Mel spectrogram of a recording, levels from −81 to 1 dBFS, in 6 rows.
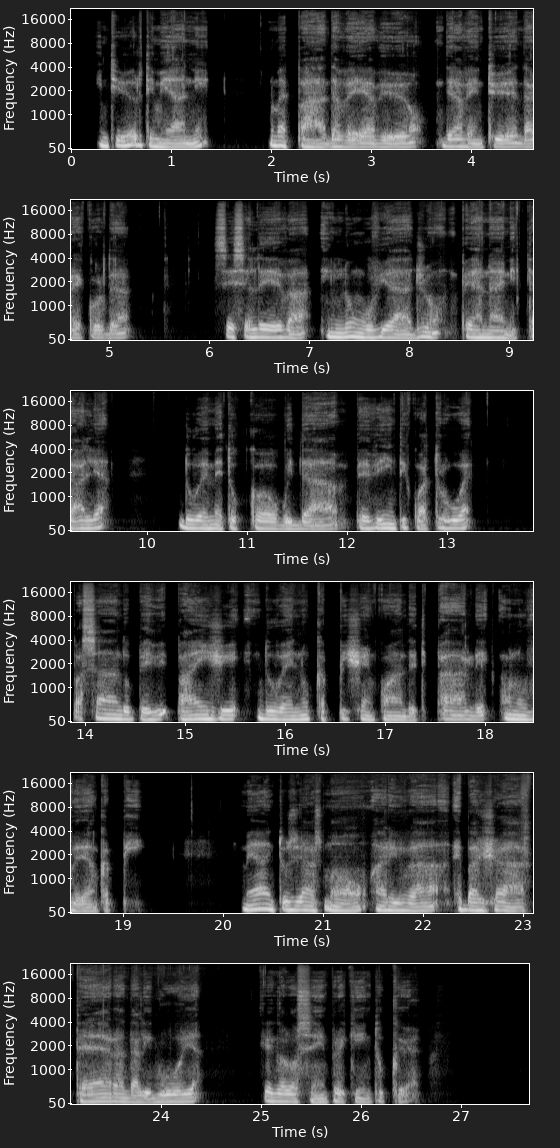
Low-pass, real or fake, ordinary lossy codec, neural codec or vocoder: none; real; none; none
